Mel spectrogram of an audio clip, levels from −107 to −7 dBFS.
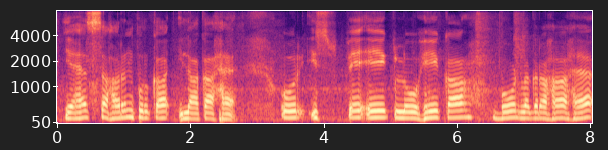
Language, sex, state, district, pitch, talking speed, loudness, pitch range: Hindi, male, Uttar Pradesh, Saharanpur, 165 Hz, 105 wpm, -12 LUFS, 155-175 Hz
